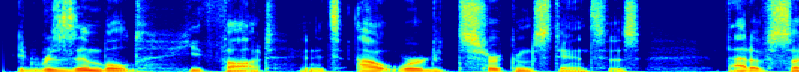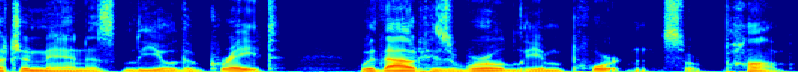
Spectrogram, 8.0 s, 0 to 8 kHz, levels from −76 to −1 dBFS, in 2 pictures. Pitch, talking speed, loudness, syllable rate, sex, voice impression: 85 Hz, 175 wpm, -19 LUFS, 4.9 syllables/s, male, very masculine, adult-like, slightly thick, cool, intellectual, slightly wild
